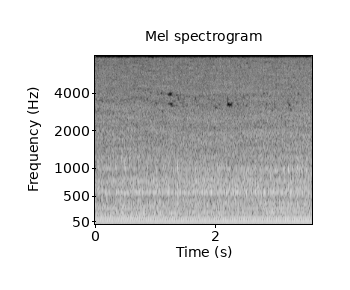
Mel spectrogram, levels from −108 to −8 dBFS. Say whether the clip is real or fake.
real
